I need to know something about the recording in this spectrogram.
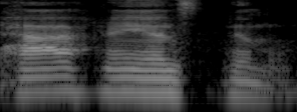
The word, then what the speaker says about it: High Hands Hemma: Yeah, High Hands Hemma.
